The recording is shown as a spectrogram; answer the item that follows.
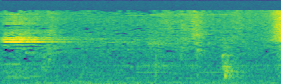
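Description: Marker squeaking briefly on a whiteboard as a word is written, then faint room noise with a soft tap near the end.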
